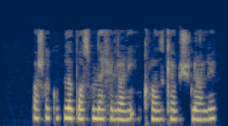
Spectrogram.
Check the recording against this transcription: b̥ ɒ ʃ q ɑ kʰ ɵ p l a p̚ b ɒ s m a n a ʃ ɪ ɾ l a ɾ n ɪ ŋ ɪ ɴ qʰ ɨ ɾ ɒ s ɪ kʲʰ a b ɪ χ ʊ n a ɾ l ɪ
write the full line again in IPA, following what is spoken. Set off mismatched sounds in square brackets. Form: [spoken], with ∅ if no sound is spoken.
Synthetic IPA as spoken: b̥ ɒ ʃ q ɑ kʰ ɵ p l a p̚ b ɒ s m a n a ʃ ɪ ɾ l a ɾ n ɪ ŋ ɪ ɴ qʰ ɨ ɾ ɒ [z] ɪ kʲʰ a b ɪ [ʃ] ʊ n a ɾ l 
